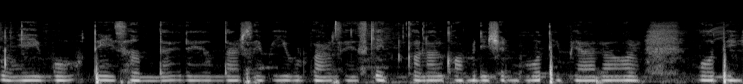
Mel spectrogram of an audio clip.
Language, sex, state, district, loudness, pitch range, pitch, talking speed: Hindi, female, Delhi, New Delhi, -24 LUFS, 180-190 Hz, 185 Hz, 170 wpm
